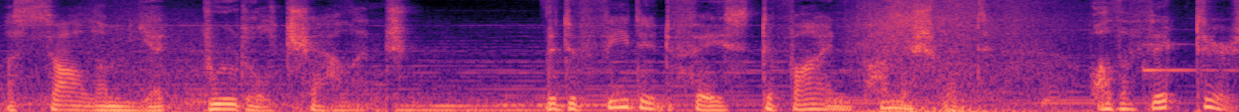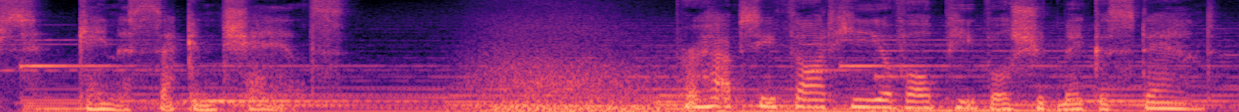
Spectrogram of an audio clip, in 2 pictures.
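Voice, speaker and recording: Young male samurai, calm, measured, solemn, music behind. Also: mid-range voice, gravelly. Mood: reflective. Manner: measured, soft-spoken, solemn. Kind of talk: game voice acting. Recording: game audio over music.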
